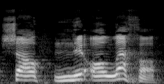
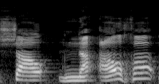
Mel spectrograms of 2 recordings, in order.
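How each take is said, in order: First: "ni'olecha" slowly as ni-o-LE-kha, four syllables; this parsha's wording. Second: "na'alcha" slowly as na-AL-kha, three syllables; Yoshua's wording. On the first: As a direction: spell out the vowels of "ni'olecha": ni-o-LE-kha. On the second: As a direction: stress the middle of "na'alcha": na-AL-kha. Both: Shown as a demonstration. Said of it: "as opposed to this week's parsha".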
